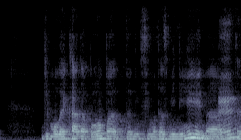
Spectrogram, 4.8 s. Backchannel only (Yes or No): Yes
